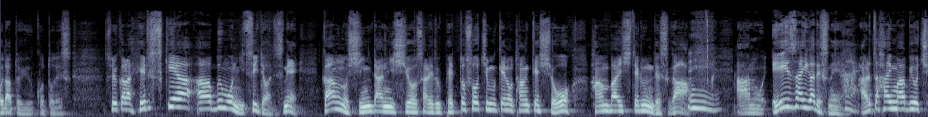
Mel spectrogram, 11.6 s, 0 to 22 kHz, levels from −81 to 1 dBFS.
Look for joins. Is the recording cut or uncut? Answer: cut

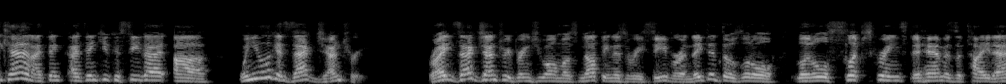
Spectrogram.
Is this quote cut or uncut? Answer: cut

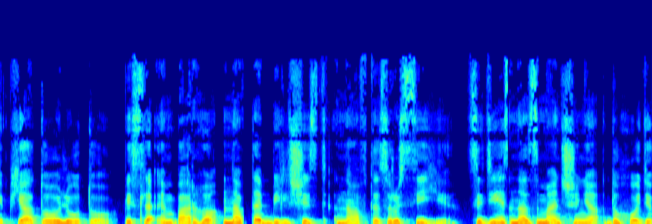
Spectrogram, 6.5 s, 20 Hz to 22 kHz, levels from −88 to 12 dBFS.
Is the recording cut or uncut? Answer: cut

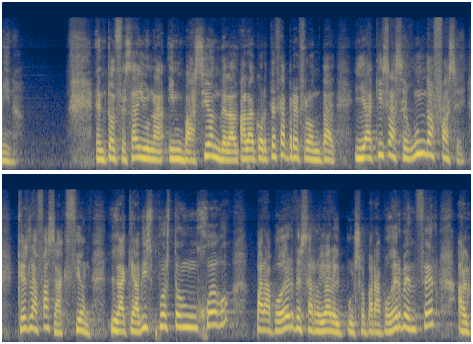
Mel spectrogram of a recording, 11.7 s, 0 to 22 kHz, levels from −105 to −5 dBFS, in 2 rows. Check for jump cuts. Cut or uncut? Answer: cut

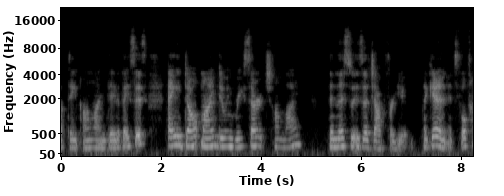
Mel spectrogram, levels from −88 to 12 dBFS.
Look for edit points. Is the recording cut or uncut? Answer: uncut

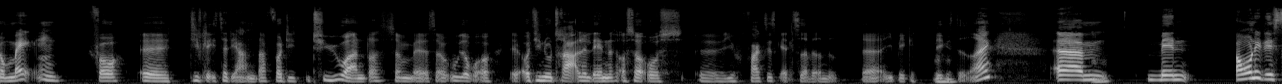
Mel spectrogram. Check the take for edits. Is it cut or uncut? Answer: cut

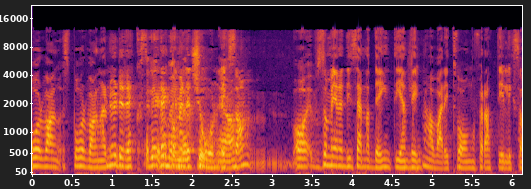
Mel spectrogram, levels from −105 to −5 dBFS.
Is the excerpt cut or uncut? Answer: cut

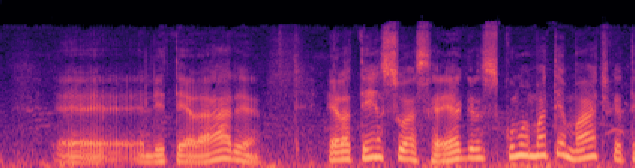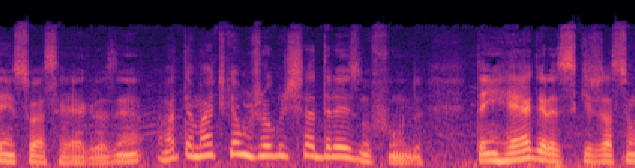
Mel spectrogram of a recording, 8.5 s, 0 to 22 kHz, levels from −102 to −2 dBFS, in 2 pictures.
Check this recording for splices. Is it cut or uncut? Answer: uncut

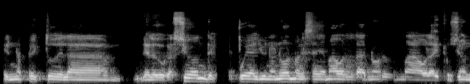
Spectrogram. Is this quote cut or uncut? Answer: uncut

